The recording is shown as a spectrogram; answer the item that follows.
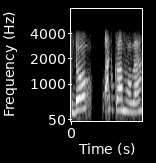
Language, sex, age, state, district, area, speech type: Hindi, female, 18-30, Uttar Pradesh, Ghazipur, urban, conversation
